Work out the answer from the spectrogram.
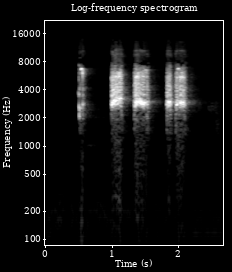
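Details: One of three black francolins calling continuously: a harsh, grating call of a short clipped note, then three loud rasping, buzzy notes, the last one doubled, in under two seconds.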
